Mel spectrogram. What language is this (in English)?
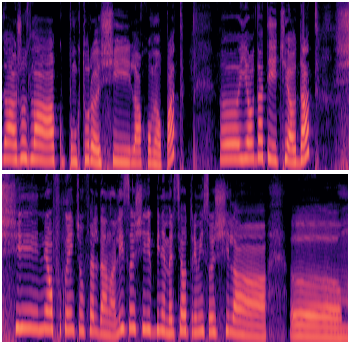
Romanian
